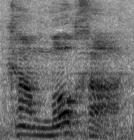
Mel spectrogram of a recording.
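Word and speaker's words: כָּמוֹךָ: The accent is on the second syllable, the mo syllable, and the cough has a comma. It's kamocha.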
